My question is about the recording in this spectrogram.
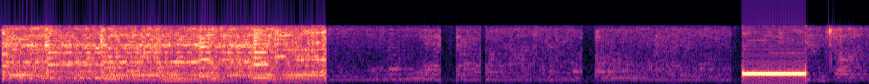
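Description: Telephone line audio while dialing another HR extension: a couple of seconds of tonal hold music, then a near-silent line with faint clicks, then one loud, steady, high beep that cuts off abruptly.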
